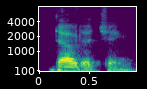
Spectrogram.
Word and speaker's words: Tao Te Ching: us like Tao teachings I know that I've been told that pronounciation is a little different it's something closer to daodejing so but I'm sure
